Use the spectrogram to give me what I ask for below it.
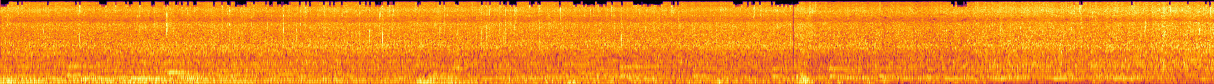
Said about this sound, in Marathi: जोरदार पावसाला सुरुवात झाली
